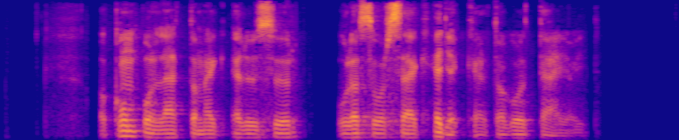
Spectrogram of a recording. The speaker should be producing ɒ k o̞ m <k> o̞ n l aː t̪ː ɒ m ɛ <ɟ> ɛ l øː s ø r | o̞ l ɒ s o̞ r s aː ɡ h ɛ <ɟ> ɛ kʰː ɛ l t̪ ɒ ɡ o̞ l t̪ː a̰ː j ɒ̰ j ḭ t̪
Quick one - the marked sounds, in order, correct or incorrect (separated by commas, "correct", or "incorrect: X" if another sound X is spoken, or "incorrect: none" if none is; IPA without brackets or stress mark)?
incorrect: p, incorrect: ɡ, correct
